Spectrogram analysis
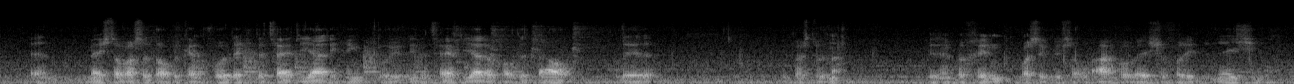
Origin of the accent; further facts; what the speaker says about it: Zandvoort, North Holland, Netherlands; Dus geboren en getogen in Zandvoort en Zee.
